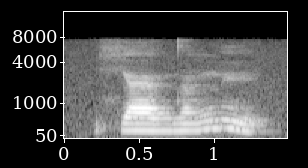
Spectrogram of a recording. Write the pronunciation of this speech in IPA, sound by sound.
ç æ n d œ̃ ŋ͡m y

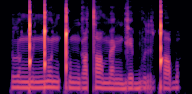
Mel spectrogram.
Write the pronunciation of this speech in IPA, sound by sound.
l o ŋ͡ǃ e ŋ͡ǃ o n ǃ u ŋ ɡ ɑ t ɑ m æ ŋ ɡ e b u r ǃ ɑ b

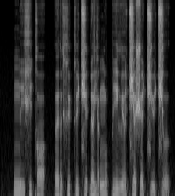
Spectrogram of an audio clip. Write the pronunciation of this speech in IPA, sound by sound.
ŋ͡m i x i k ɔ | ə r x y k y t͡ɕ y ɗ ə j œ ŋ͡m ʊ p i lʲ ɔ t͡ɕ œ ʃ œ t͡ɕ y t͡ɕ ʊ

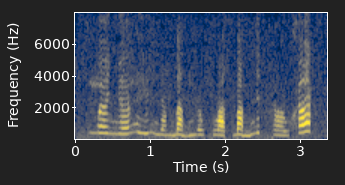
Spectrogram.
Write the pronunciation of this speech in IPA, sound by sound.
m əː˧ ɲ əː˨˦ n ɣ i˨˦ ɲ a̤˨˩ ŋ ɗ a̰˧˨ n ŋ ə̤˨˩ w k w a˨˩ t̚ ɓ a̰˧˨ n ɲ ə˦˥ t̚ k a̤˨˩ w x a˦˥ k̚

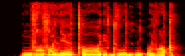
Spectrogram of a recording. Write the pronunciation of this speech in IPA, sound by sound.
n z ə zˤ o lʲ əː tʼ ɔː ɾʲ u d uː d m i ʔ o lʲ o tˤ

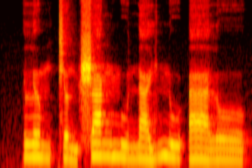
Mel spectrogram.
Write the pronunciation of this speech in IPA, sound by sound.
l ə˨˩ m c ə˨˩˨ ŋ ʂ a˧ ŋ m u˨˩ n a˨˩˦ j n u˨˩ ʔ aː˨˩ l o˨˩

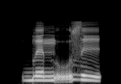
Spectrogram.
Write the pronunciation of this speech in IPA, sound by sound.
b e n ṵ z i

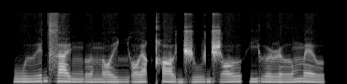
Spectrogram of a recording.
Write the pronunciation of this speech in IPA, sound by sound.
w ɯ ɪ̯ d͡z a ɪ̯ ŋ ɤ n ɔ ɪ̯ ʎ ɔ ɪ̯ qʰ ɔ ʊ̯ d͡ʒ u d͡ʒ ɔ ʊ̯ | j ɯ ʊ̯ ɭ ɤ m ɛ ʊ̯

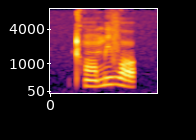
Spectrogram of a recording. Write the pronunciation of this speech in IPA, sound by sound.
ʈʰ ɔ̃ m i v ɔ

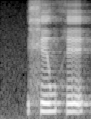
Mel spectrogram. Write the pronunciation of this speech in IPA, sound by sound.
x e w h e

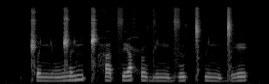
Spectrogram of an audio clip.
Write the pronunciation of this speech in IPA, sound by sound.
ǁ ɔ ɲ ɤ ŋ͡ǁ ɯ ɲ ǁʰ a t͡s e ħ u d e ɲ d͡z ɯ ǀʰ ɯ ɲ ɡ͡ǀ e

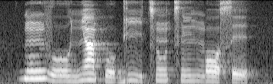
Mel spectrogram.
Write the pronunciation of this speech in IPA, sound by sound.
ɡʷ ũ˦ v oː˨ ɲ ã˦ p o˨ ɡ iː˦˨ t͡s ũ˦ t͡s ĩ˦ ŋ ɔ˦˨ s e˨

